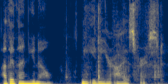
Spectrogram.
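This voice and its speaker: A woman playing a menacing spider demon in an ASMR roleplay, whispering breathily in a rambling, deadpan, casually cruel way close to the mic. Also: deep voice, a little slow. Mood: chatty, menacing. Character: menacing female spider demon toying with her human prey. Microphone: close ASMR microphone. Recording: hissy close recording with clicks.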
